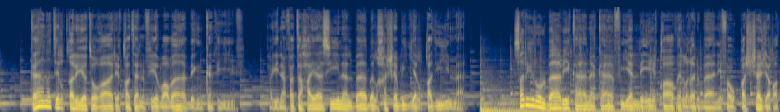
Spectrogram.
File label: voiceover; a dynamic and engaging advertising performance aroma coffee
